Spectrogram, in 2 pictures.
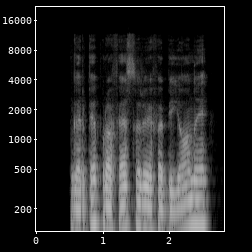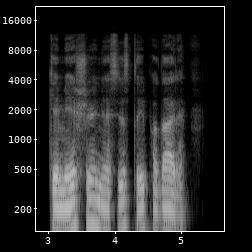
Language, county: Lithuanian, Utena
